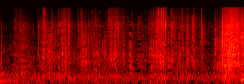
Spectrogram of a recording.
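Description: Near silence, with faint crinkling from a bagged comic book being handled.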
